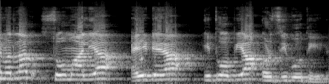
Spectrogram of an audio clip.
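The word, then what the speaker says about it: Djibouti: जो horn of Africa है उसका एक्रोनिम इनके द्वारा बनाया गया SEED, सीड मतलब सोमालिया, एरिट्रिया, इथियोपिया और जिबूती, डी साइलेंट रहता है जिबूती।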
